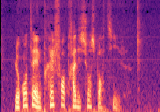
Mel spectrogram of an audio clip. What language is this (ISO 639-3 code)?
fra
